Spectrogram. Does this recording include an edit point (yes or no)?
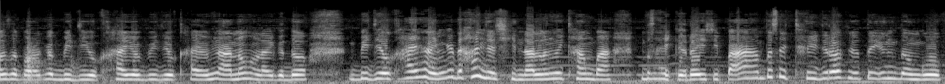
no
